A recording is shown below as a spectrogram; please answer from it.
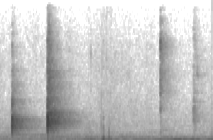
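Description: Plastic squeeze bottle of ultrasound gel being squeezed, spluttering out gel with air in a few short squirts.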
